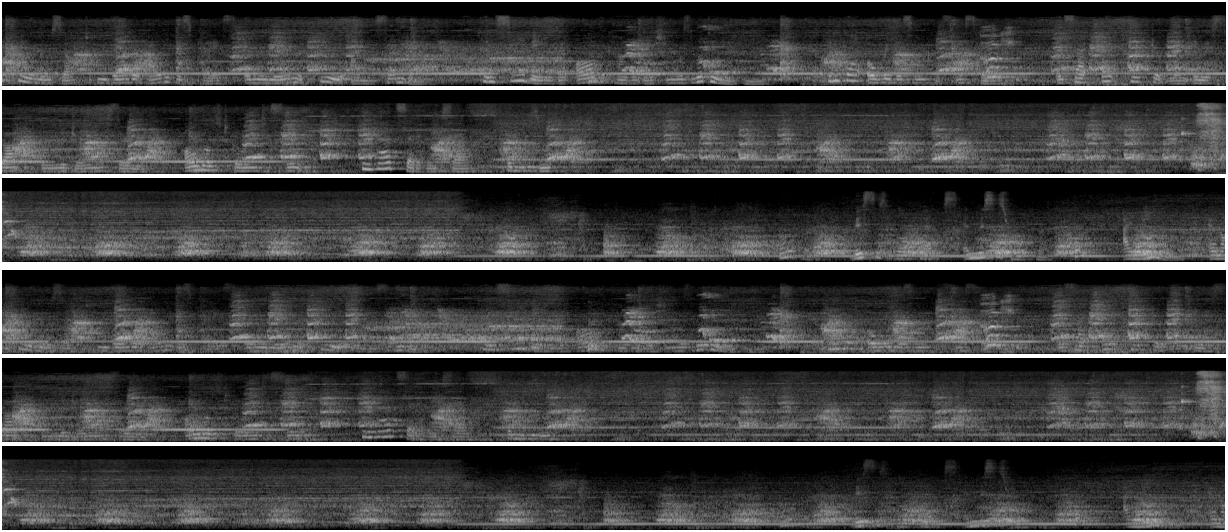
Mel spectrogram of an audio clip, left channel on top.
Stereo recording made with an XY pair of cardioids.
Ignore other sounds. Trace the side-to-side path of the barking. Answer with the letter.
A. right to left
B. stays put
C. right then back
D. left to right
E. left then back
A.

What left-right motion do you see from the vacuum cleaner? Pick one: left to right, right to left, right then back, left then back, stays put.
stays put.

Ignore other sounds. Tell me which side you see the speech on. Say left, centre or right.
left.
